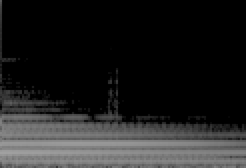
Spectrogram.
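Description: Guqin strings ringing after a plucked chord, several notes sounding together and slowly fading away.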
